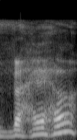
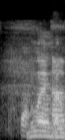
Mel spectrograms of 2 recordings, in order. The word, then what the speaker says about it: Vallejo: Is it Vallejo? How do you pronounce it? Vallejo. For Vallejo. Vallejo, these. that's it. Vallejo.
